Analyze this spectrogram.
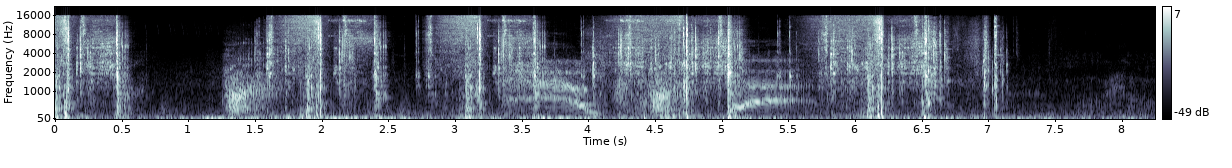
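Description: A rifle's metal parts click and clack sharply as it is handled.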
